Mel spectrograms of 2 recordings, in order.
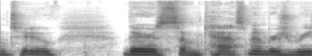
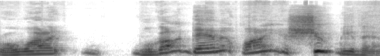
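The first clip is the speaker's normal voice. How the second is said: rough imitation, pitched-up, swooping character voice; 5 semitones higher than usual. Quoting a funny movie scene: Billy Bob Thornton impression. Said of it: "I can't do his voice justice".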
